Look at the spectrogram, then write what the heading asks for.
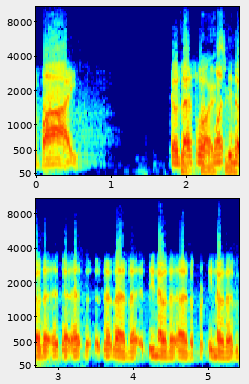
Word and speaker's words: Vay: It's called Vay, V-A-Y. But no, that's the way I always pronounced it, but it's actually pronounced Vi.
